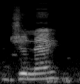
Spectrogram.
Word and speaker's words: Janae: And she told me how to pronounce this. It's Janae.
